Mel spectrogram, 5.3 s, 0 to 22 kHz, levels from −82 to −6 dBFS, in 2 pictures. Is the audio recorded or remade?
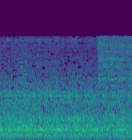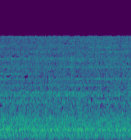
recorded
